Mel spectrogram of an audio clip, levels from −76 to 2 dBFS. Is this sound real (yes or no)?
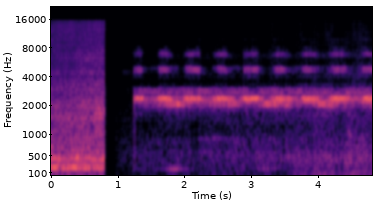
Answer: no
